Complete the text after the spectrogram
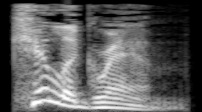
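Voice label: "kilogramme", British English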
